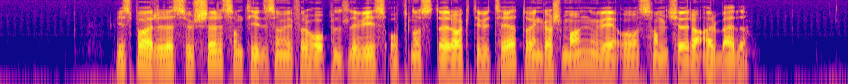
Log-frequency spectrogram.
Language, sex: Norwegian, male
